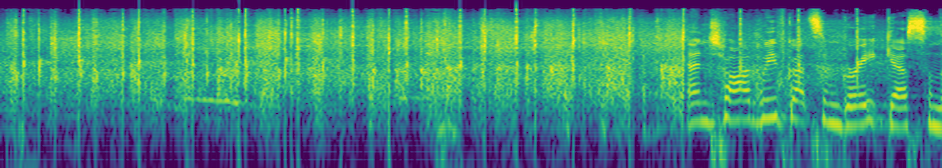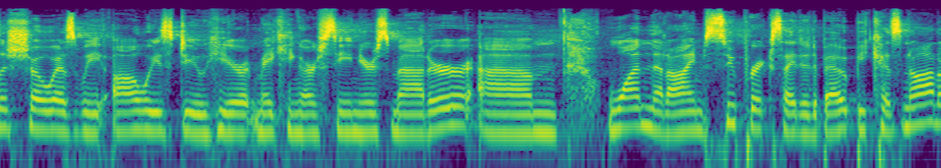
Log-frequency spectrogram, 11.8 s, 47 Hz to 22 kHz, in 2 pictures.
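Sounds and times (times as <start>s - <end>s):
live audience applause: 0.0s - 5.6s
speech: 4.3s - 11.7s.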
